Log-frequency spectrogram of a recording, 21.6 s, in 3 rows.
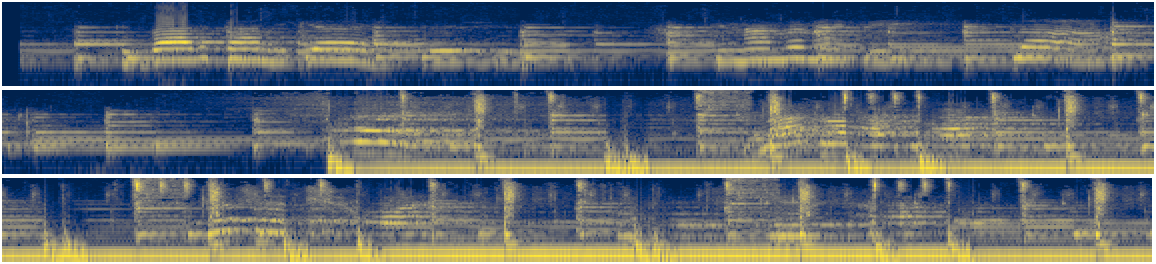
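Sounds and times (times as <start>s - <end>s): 
English lofi ringtone music: 0.1s - 21.5s.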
